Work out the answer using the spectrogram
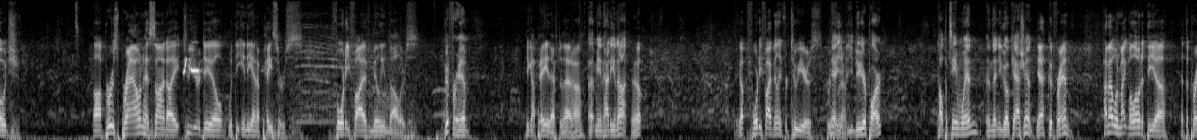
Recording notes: live from Bar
